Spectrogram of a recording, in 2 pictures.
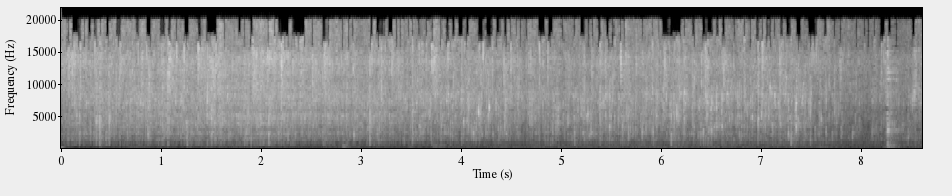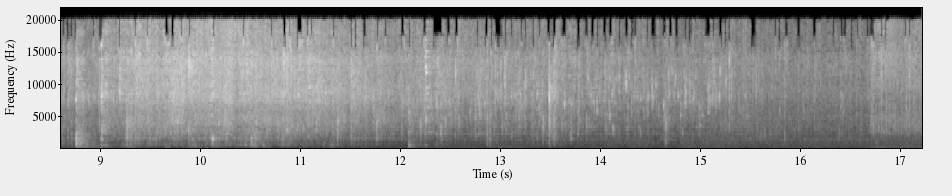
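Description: Green chillies, dried red chillies and curry leaves crackle and hiss in hot oil, a continuous close sizzle with occasional louder pops and stirring, no voices.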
